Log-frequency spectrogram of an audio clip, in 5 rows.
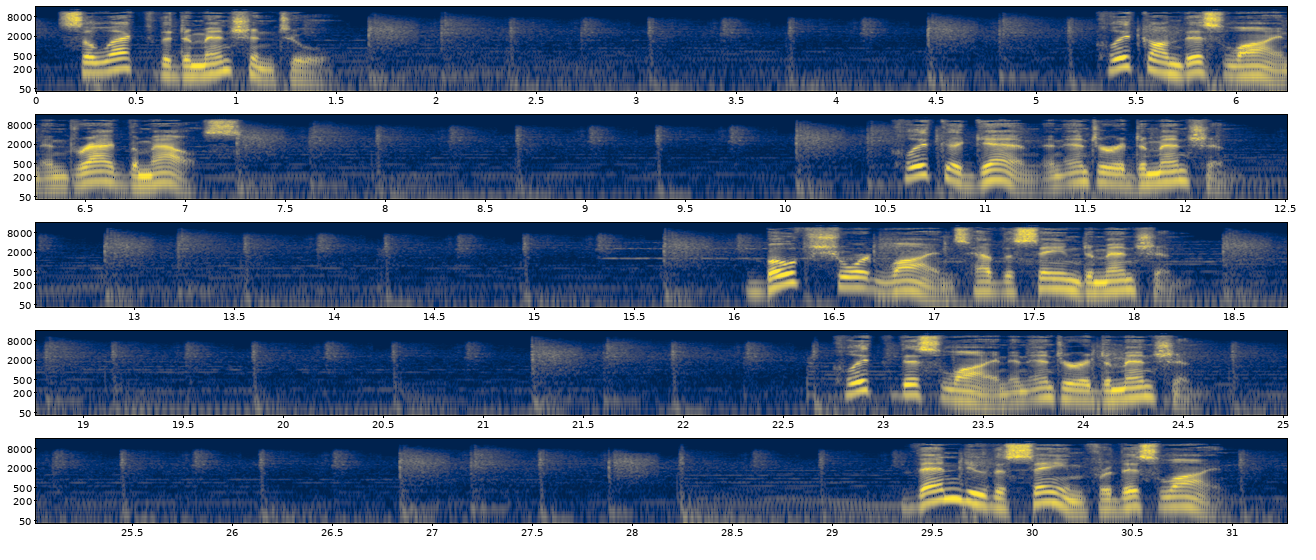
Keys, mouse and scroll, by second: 3.5 click, 6.1 click, 6.4 right click, 8.5 click, 10.3 click, 11.3 4, 13.6 click, 14.9 right click, 21.7 click, 23.6 click, 25.2 2, 26.0 0, 28.9 click, 30.6 click.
